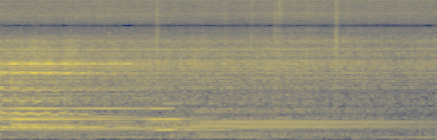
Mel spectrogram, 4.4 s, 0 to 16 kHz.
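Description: Closing bars of a 1930 French chanson recording played from a vinyl LP, instrumental only: held notes fade, a final chord comes in about halfway through and dies away, over a faint steady low hum.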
